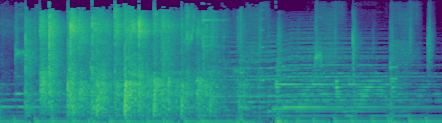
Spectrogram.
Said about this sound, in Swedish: Då sätter vi punkt för det här seminariet. En rejäl applåd.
